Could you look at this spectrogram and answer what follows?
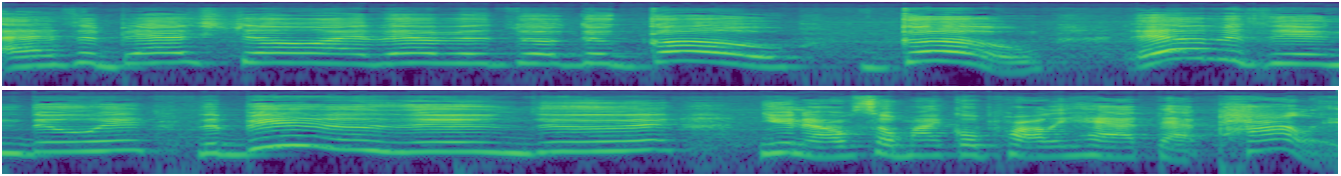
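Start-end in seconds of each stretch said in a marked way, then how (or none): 0.0-7.6 slow, slurred speech, words smeared together. Act out what was said on a recording someone made, imitating slurred speech. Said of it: "he recorded a slurred".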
